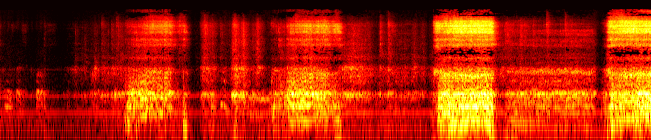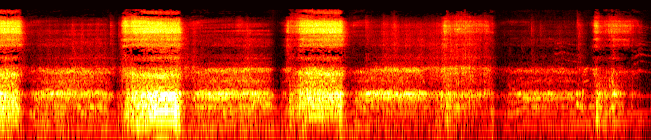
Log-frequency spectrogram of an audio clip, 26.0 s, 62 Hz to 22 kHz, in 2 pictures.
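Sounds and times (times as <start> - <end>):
faint breathing: 5.6 - 7.5, 9.9 - 24.4
heavy gasping breaths: 9.8 - 24.2.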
